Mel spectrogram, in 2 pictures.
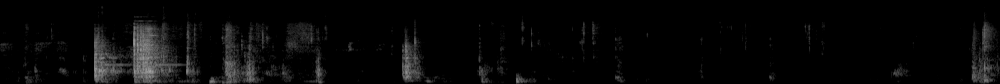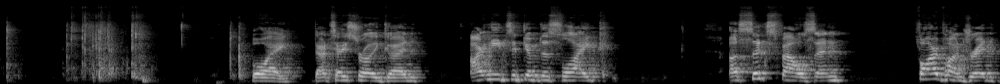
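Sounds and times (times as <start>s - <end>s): man chewing with wet mouth sounds: 0.0s - 0.9s, 2.0s - 9.9s.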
